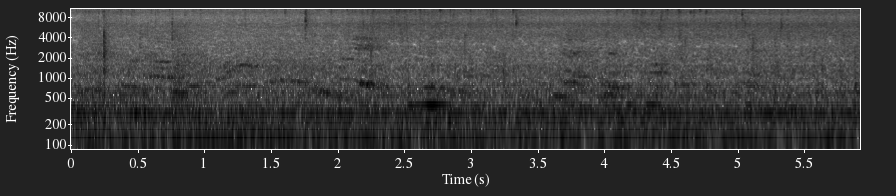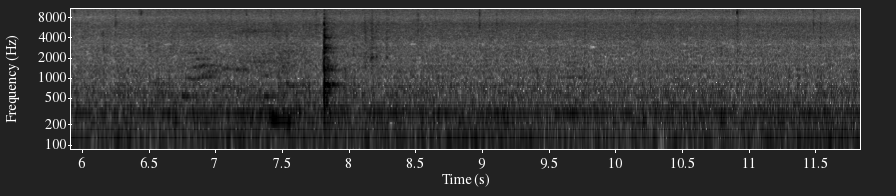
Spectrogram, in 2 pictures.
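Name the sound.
chicken samosa patty filling frying in hot oil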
